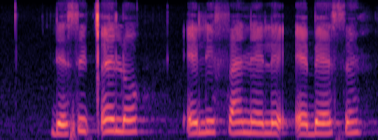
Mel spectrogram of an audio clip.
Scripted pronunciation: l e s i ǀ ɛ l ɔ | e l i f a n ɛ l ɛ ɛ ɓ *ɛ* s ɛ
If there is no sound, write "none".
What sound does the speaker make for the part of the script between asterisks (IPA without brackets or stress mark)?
ɛː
